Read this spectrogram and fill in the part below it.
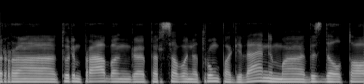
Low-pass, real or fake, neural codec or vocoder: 7.2 kHz; fake; codec, 16 kHz, 4 kbps, FunCodec, trained on Chinese and English, 50 frames a second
